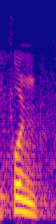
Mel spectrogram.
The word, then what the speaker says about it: Pfund: हाँ, वो P silent रहता है, PFUND, फुंड।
